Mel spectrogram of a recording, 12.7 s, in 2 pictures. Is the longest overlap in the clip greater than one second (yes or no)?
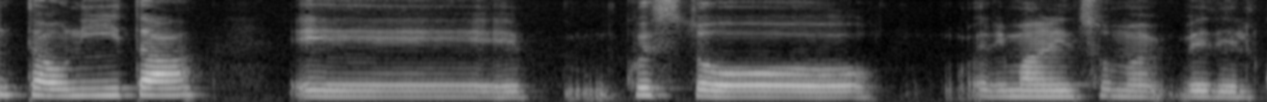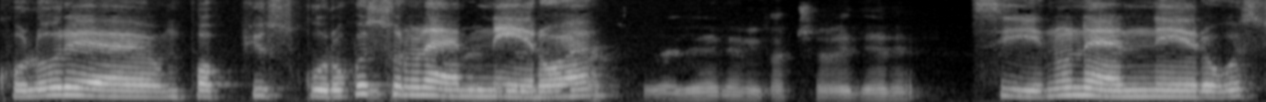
yes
